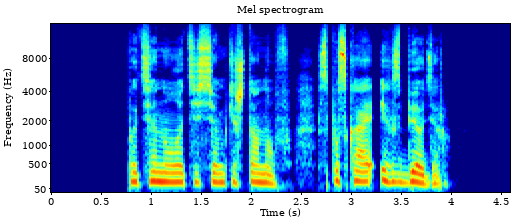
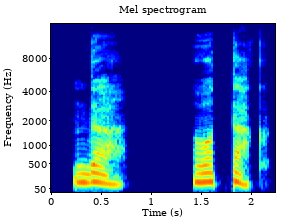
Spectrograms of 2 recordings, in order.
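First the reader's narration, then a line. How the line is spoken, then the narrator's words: Hoarse rasp. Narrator (Russian): прохрипел Рейн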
